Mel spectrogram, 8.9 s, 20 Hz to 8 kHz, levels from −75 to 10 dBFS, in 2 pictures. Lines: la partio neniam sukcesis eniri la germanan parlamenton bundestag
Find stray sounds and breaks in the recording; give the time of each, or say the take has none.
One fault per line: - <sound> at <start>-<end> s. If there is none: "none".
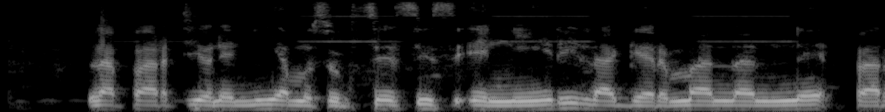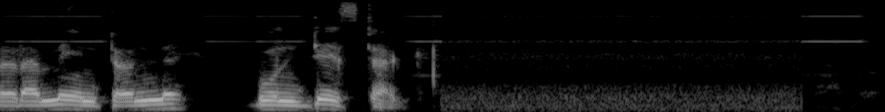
none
